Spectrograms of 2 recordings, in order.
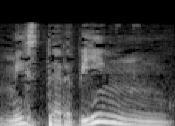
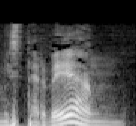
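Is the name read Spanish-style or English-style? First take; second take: English-style; Spanish-style. First: The name is read with English pronunciation. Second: The name is read with Spanish-style pronunciation. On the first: The speaker calls it right. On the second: The speaker calls it wrong.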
